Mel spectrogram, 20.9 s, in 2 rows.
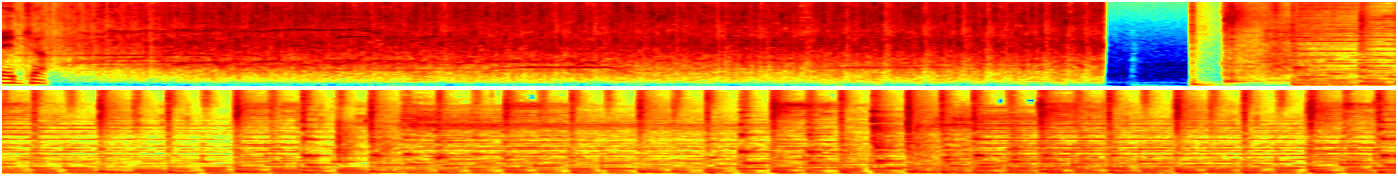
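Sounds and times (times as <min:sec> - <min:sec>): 
audience applause: 0:00.0 - 0:08.3
music: 0:09.0 - 0:20.8.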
